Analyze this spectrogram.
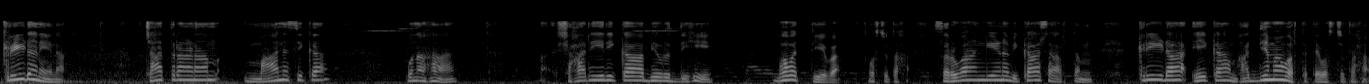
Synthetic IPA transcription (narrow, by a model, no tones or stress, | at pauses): kɾiːɽɐneːnɐ̰ | t͡ʃaːt̪ɾaːɳaːmːaːnɐsikɐ | punɐɦɐ | ʃaːɾiːɾikaːɐbʱiʋɾud̪ʱːiɦi | bʱɐʋɐt̪jeːʋɐ̰ | ʋɐst̪ut̪ɐhɐsɐɾʋaːŋɡeːɳɐʋikaːsaːɾt̪ʰɐmkɾiːɽaːʔeːkaːmaːd̪ʱjɐmɐʋɐɾt̪ɐt̪eʋɐst̪ut̪ɐɦɐ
